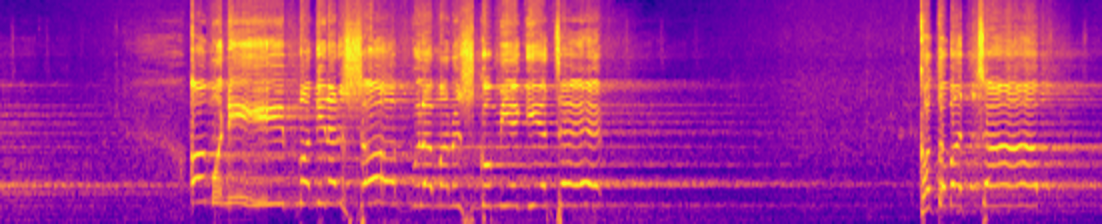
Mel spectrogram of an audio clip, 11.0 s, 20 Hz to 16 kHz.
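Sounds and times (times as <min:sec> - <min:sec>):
faint steady ringing tones: 0:05.0 - 0:09.2.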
